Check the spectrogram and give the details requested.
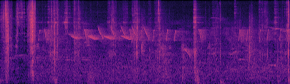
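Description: A bird calling a quick run of about half a dozen short, falling chirps over faint outdoor background noise, with scattered sharp clicks.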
